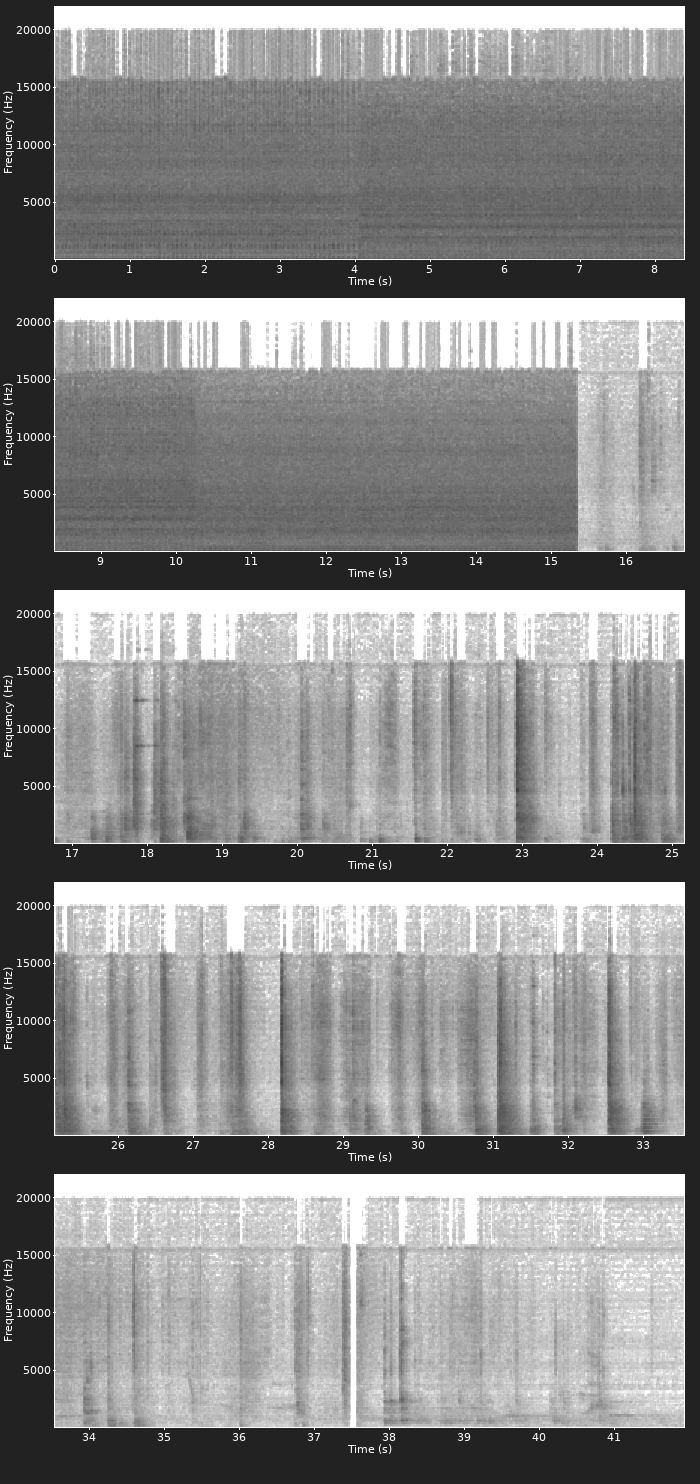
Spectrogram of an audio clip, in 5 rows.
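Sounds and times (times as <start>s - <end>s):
engine running steadily: 0.0s - 15.4s.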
